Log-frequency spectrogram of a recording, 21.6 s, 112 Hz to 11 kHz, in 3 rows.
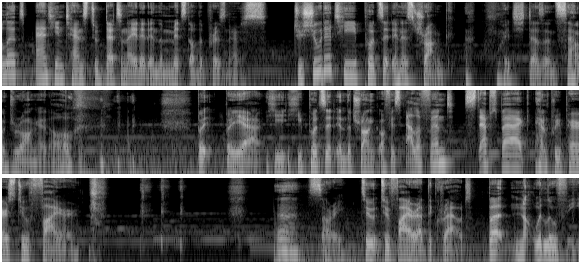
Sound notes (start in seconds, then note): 8.2 laugh; 16.1 laugh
